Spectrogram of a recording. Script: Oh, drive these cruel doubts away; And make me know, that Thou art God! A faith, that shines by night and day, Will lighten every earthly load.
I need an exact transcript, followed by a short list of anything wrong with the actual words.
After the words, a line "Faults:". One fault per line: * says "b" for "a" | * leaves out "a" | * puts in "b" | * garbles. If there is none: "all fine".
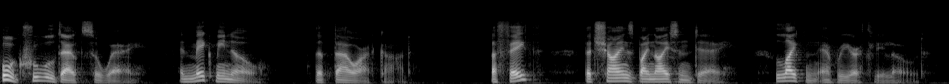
Oh, cruel doubts away; And make me know, that Thou art God! A faith, that shines by night and day, Lighten every earthly load.
Faults:
* leaves out "drive these"
* leaves out "Will"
